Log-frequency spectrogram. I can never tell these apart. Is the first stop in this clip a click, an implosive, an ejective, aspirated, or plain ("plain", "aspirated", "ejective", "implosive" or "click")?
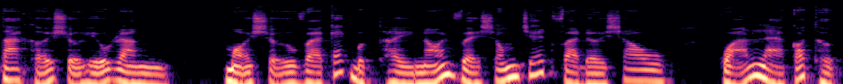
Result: plain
